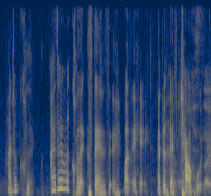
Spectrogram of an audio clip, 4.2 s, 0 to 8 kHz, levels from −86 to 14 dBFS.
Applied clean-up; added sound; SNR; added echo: none; none; none; none.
